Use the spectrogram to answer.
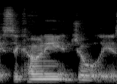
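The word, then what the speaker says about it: Saccone-Joly: Saccone Joly. Yeah, okay, Saccone Joly.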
